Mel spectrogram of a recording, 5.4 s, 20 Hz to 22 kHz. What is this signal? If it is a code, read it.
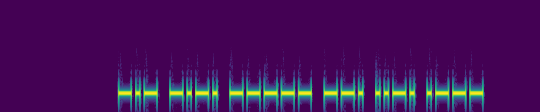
Morse code, heard as a keyed tone, about 28 wpm, 700 Hz. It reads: KC0GFJ
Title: USA Call Signs - 6 Characters - 4x Character Spacing - 28wpm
